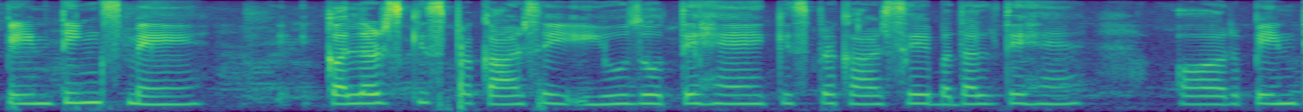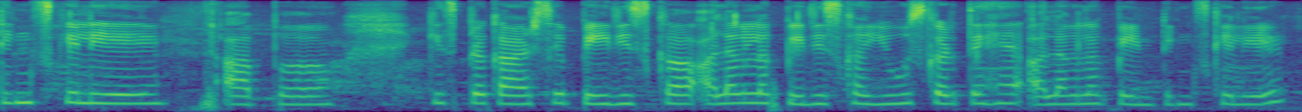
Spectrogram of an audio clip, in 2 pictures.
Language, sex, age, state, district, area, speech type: Urdu, female, 18-30, Delhi, East Delhi, urban, spontaneous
